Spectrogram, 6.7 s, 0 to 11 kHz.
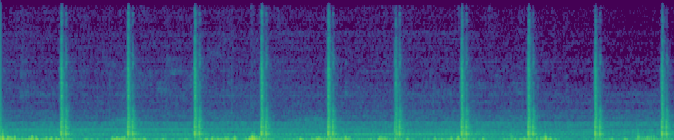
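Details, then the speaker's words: Chinese 12 V diesel heater being set up in a caravan, fed kerosene, priming by holding two panel buttons: crisp, even ticks about every two-thirds of a second over a quiet room; dosing pump priming normally. "There we go, so that's priming. You just hear that noise."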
